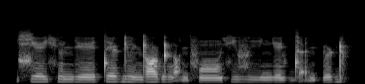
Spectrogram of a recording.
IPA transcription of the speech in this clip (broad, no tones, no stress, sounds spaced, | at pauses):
ɕ eː ç õ nʲ eː t eː ɖ ĩ ɖ ɑː ɖ ŋ ɑ̰ nʲ f õː ç i v iː ɲ eː lʲ d æ̰ nʲ ʔ ɯ ɖ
